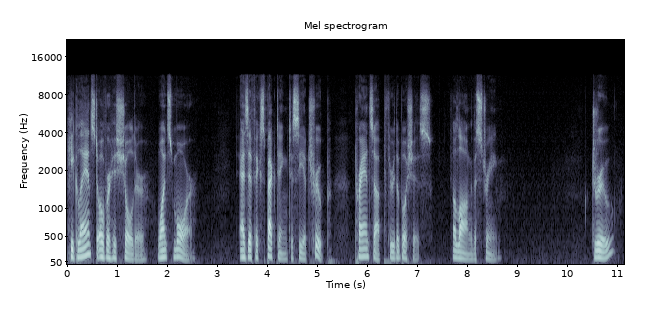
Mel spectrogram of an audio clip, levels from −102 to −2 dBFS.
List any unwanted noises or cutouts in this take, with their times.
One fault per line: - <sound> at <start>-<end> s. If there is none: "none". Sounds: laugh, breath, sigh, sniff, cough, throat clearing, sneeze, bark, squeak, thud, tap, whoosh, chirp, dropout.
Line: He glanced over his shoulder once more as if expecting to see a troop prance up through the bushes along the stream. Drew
none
